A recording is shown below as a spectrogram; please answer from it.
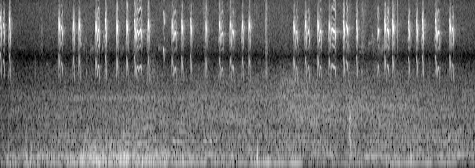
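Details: Warbling white-eyes sipping nectar from early-blooming cherry trees at Kitago Station in Nichinan, Miyazaki, Japan; dense, continuous high chip notes, several birds overlapping, with steady low hum beneath.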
